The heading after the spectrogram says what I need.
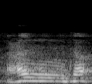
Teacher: الحرف الذي أخفيت عنده قال لأنك إذا قلت عنك مثلا وأخفيت تجد اللسان لا يرتفع ولا عمل له ولم يكن بين العين والكاف إلا غنة مجردة · Term: الإخفاء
